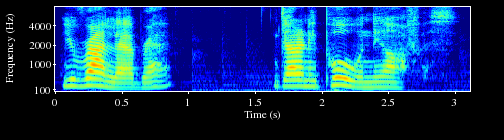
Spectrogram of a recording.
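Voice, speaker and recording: A woman playing a brusque, sharp-tongued frontier woman in an amateur game fan dub, blunt, slangy and scornful. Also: medium pitch, moderate pace, no echo, faint music behind, lightly acted. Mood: dismissive, cynical.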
